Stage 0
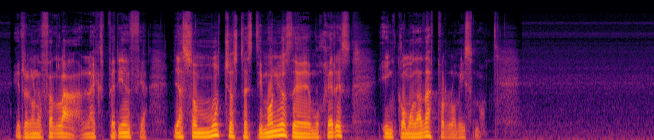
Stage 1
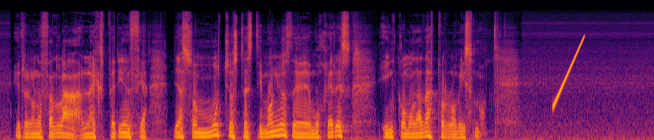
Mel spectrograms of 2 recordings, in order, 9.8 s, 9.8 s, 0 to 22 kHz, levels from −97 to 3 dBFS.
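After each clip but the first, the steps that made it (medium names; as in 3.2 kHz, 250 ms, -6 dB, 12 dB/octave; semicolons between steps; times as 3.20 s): reverse; compression 6:1, threshold -26 dBFS, peak gain reduction 14 dB; reverse; painted sound rise, 8.29–8.77 s, 920–7700 Hz -23 dBFS; trim +8.5 dB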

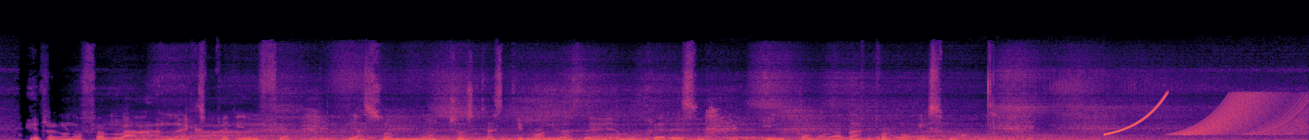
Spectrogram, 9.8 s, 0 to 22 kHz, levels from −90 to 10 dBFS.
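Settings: reverb removal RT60 0.61 s; compression 4:1, threshold -30 dBFS, peak gain reduction 13.5 dB; echo that smears into a reverb 632 ms, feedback 49%, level -3.5 dB; trim +1 dB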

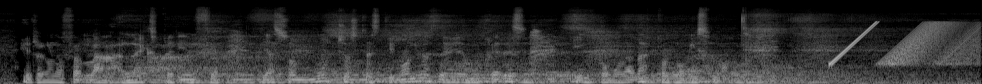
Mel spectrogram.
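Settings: doubling 23 ms -5.5 dB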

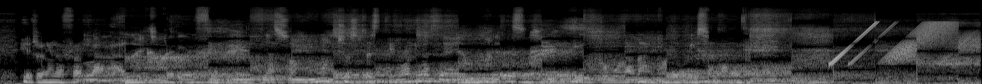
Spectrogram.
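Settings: peak limiter -22 dBFS, peak gain reduction 8 dB; echo from a far wall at 33 m, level -12 dB; stepped phaser 2.4 Hz 220–3300 Hz; trim +4.5 dB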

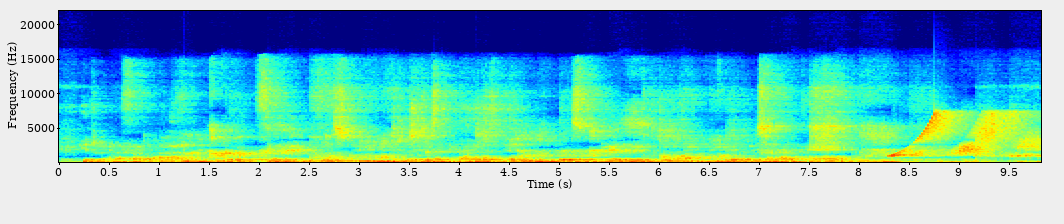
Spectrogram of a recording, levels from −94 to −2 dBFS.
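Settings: square tremolo 2 Hz, depth 60%, duty 70%; plate-style reverb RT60 1.2 s, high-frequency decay 0.95×, DRR -2 dB; trim +4 dB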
